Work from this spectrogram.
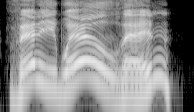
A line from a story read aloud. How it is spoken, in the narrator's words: cried the woman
